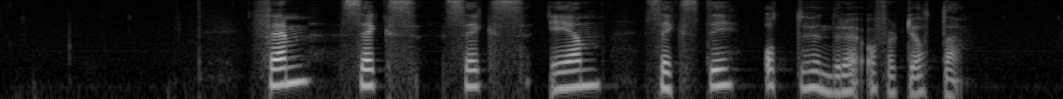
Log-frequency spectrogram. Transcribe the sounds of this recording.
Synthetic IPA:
fɛm | sɛks | sɛksʔeːn | sɛkst̪ɪ | ɔt̪əhʉnd̪ɾə̰ʔo̰ːfœʈɪɔt̪ə

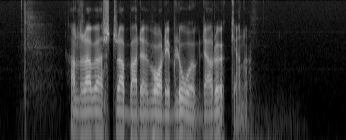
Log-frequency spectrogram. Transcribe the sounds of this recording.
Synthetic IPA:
alɾavæʂʈɾabːad̪əvaɖɛbloːœɡd̪aɾø̰ːka̰ɳa̰

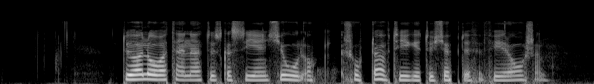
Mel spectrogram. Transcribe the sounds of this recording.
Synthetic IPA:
d̪̥ɵhaɭoːvat̪hɛnːəat̪̚d̪ɵskasyːɛnɕuːlʔɔkʂʊʈːaːvt̪ʰyːɡət̪̚d̪ɵɕøːp̚t̪ʰəfœɾfyːɾaoːʂɛ̰n

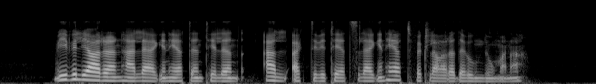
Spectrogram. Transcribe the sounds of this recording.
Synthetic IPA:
vɪvɪljœːɾad̪ɛnɦæːɭɛːɡənɦeːt̪ənt̪ʰɪlɛnʔalːa̰k̚t̪ɪvɪt̪ʰeːt̪slɛːɡənɦeːt̪fœɾkʰlɑːɾad̪əɵŋd̪ʊma̰ɳa

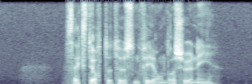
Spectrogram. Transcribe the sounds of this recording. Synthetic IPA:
sɛkst̪ɪɔt̪ət̪ʰʉːsn̩fiːʁəʉnd̪ʁəoːʃʉːəniː

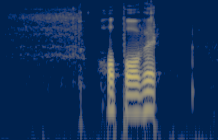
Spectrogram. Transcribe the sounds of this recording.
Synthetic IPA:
hɔpoːʋəɾ

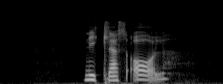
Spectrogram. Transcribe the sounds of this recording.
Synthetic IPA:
nɪklasɑ̰ːl

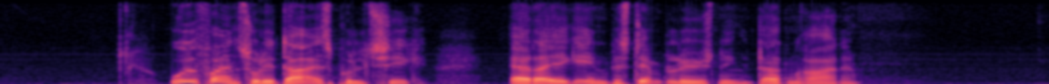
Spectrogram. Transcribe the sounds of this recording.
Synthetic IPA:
uð̞̰ˠfʁɑ̈e̝nso̝lid̥ɑ̰̈ːʁisɡ̥̚pʰo̝lit͡sʰiɡ̥ | æɐɾɑ̈e̝ɡ̥əe̝nb̥e̝sd̥em̰d̥løːsne̝ŋd̥ɑ̈æɐd̥enʁaɾ̥ə

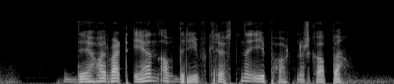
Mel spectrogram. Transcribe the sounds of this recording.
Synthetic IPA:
d̪eːhɑːɾʋæʈeːnʔɑ̰ːʋd̪ɾiːʋkʰɾʔɛft̪n̩əiːpʰɑːʈnəʃkɑːpə

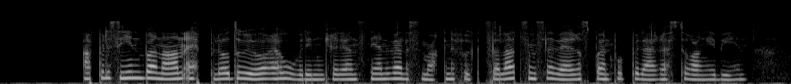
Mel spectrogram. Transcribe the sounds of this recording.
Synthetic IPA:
ɑpəlsiːnbɑnɑːnʔɛpləoːd̪ʁʉːoːʁæːhuːʋəd̪ɪnɡʁəd̪ɪɛnsniːeːnʋɛlsmɑːknəfʁʉkt̪sɑlɑːt̪sɔmsæʋeːʁəspʰoːeːnpʰʊpʉlæːʁʁɛst̪ʉʁɑŋiːbyːən

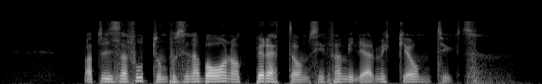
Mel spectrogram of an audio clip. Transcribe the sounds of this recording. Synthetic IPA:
ʔa̰t̪viːsafʊt̪ːʊnpʰɔsiːnabɑːɳɔkbɛɾɛt̪ːaɔmsɪnfamɪljæɾmʏkːəɔmt̪ʰʏ̰ɡt̪

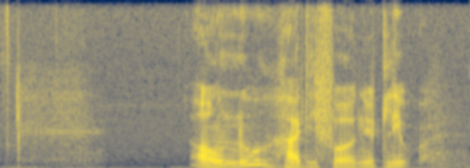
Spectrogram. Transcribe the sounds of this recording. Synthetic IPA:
ɒʊnuhɑ̈difɔ̽ːð̩ˠnyd̥liʊ̰

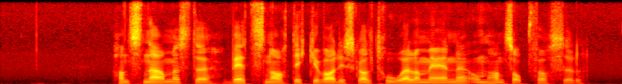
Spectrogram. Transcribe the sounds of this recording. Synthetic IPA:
hɑnsnæʁməst̪əʋeːt̪snɑːʁt̪ɪkəʋɑːd̪iːskɑlt̪ʰʁuːɛlːəmeːnəʔʊmhɑnsɔpfœʁsəl

